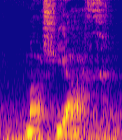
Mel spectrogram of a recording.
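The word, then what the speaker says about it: משיח: latterday saints and so Messiah Ben Joseph in Hebrew pronounced as mashiach which is different than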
